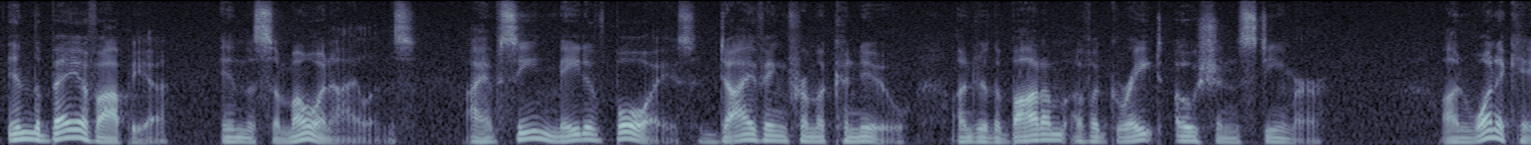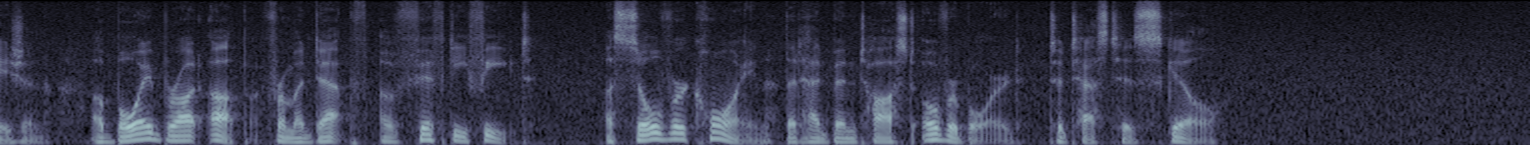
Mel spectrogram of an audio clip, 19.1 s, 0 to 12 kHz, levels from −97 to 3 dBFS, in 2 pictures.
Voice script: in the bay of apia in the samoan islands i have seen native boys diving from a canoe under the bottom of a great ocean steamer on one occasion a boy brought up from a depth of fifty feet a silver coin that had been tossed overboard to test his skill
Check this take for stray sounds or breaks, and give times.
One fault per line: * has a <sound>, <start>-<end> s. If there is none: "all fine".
all fine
